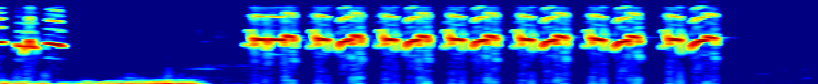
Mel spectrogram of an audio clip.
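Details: Morning sunbathing session of a sooty-headed bulbul (kutilang), apparently kept in an aviary: a brief low rumble and a short chirp, then about ten crisp, high, upslurred whistled chirps delivered in a quick, evenly spaced burst.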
